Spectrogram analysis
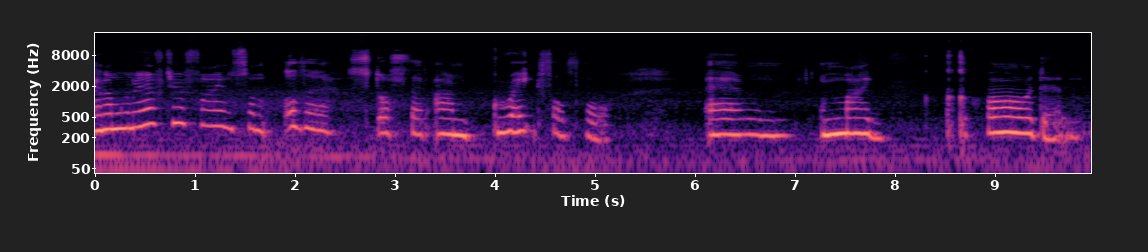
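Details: Adult woman with a stutter mainly on vowel-initial and W words, coping with breathing techniques; stuttering.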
